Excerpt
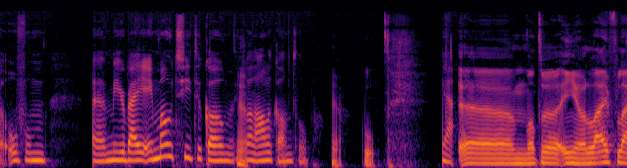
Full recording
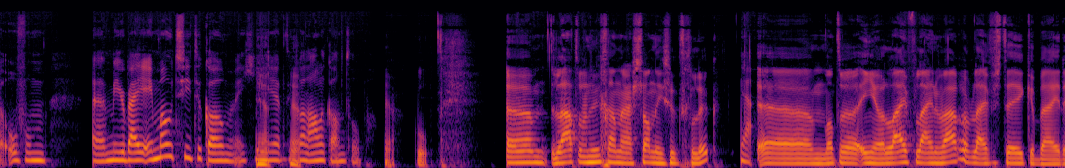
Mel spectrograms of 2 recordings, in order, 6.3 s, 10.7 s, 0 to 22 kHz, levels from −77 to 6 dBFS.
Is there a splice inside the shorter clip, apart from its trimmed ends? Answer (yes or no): yes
